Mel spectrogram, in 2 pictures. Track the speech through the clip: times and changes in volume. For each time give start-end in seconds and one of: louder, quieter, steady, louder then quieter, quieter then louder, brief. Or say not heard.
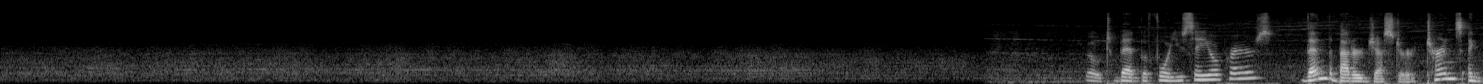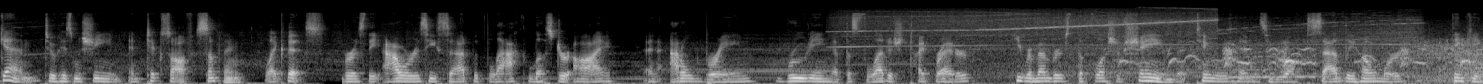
10.8-29.6 steady.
